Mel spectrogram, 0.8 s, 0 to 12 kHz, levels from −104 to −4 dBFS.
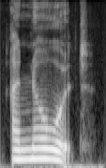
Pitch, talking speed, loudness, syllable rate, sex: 195 Hz, 225 wpm, -13 LUFS, 5.6 syllables/s, female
